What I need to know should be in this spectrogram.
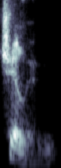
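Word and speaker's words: Qilin: have this entity it's spelled Killin but it's pronounced Chillin and it's like a deer and this deer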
